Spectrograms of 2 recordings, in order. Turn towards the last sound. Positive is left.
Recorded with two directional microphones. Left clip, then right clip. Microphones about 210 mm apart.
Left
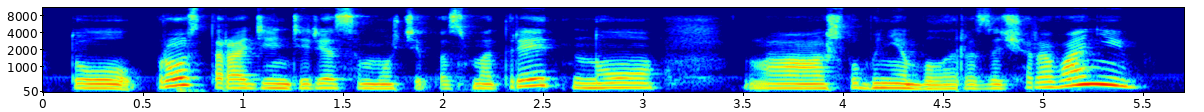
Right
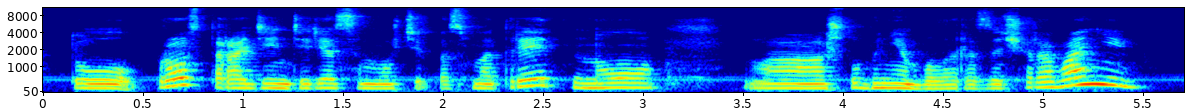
turn(degrees=35)  # may be behind; listen again after turning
